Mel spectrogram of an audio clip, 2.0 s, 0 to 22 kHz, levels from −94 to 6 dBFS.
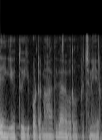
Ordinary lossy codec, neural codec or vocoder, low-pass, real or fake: none; none; none; real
